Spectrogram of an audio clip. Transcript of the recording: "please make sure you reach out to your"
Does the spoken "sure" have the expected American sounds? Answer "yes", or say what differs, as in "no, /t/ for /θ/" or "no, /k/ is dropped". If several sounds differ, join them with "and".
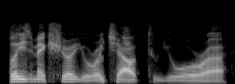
yes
